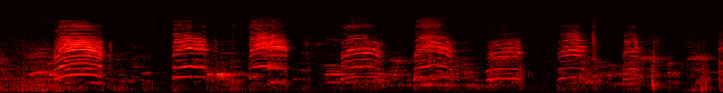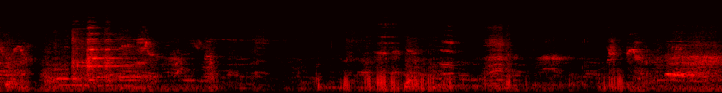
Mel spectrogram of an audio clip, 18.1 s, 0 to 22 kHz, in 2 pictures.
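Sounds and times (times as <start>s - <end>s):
cat meowing: 0.6s - 1.3s, 2.2s - 8.0s.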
